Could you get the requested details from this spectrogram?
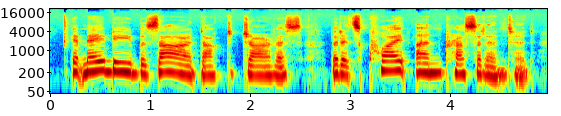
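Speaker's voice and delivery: usual speaking voice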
